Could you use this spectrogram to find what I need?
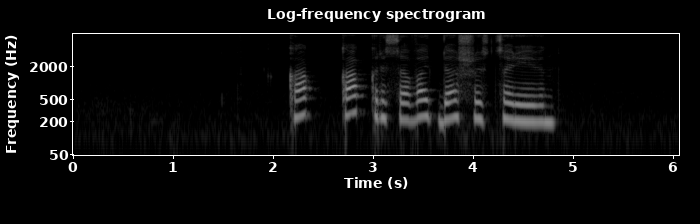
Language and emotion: Russian, neutral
